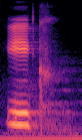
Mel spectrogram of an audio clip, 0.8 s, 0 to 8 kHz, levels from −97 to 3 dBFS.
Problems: constant background noise, echo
